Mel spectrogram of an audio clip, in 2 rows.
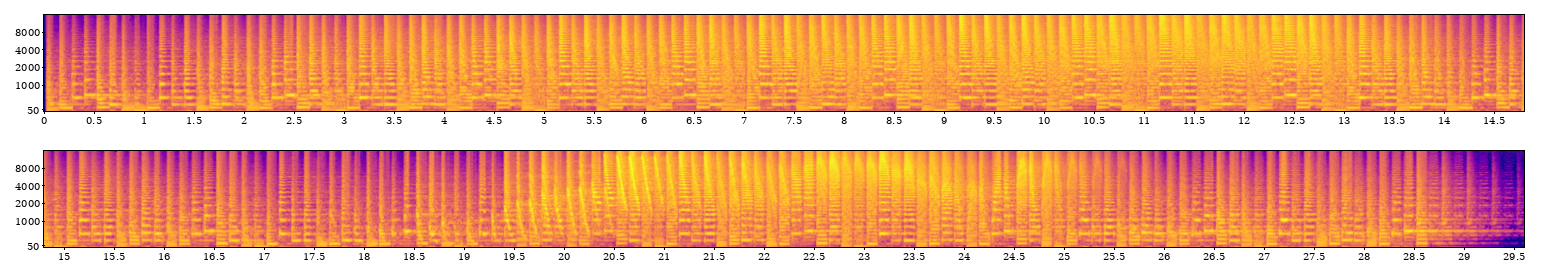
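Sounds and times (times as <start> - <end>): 
trance music pattern: 0.0 - 29.0.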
